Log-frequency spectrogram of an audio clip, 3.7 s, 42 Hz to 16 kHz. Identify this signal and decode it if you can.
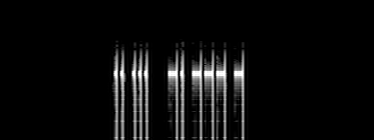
Morse code, heard as a keyed tone, about 39 wpm, 700 Hz. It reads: IS NOT
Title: Sets of 2 Words 40wpm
